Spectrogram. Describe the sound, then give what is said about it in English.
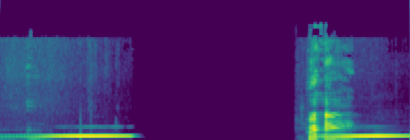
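A clear, steady whistled note holds for over a second, then stops; after a pause of silence a second sustained whistle starts with a brief burst and carries on to the end. “That's not me whistling. Although, I wish I could whistle like that.”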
